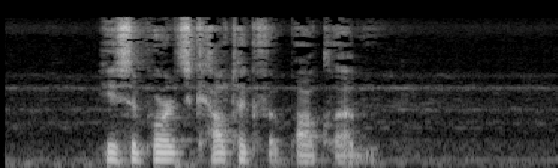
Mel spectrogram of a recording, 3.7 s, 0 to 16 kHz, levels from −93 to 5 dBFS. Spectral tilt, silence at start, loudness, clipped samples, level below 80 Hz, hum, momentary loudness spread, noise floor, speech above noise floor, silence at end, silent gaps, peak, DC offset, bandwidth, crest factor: -3 dB/octave; 0.7 s; -20 LUFS; under 0.1%; -52 dBFS; none; 15 LU; -58 dBFS; 36 dB; 1.2 s; none; -2 dBFS; under 0.1%; 11.5 kHz; 24 dB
